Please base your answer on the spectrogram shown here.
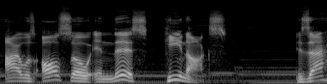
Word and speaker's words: Hylian: me that Hylian Shield pronounced at least to me high Knocks no it's he knocks no one can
